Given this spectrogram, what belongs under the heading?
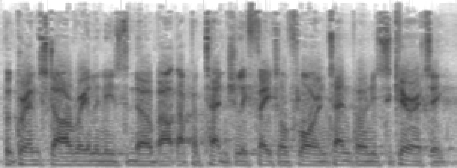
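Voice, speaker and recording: A man voicing a stern, gruff armored stallion soldier in a story reading. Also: low-pitched, flat delivery, fast, a bit bright, slight background noise.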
